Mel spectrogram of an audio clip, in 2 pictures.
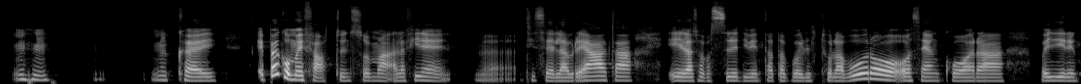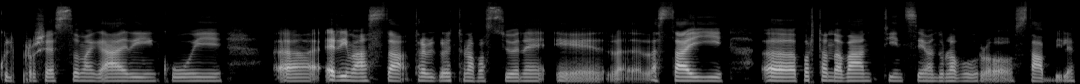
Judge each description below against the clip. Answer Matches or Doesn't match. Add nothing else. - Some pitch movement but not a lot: Doesn't match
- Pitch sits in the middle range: Matches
